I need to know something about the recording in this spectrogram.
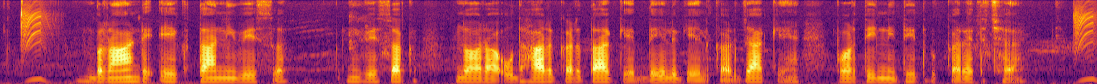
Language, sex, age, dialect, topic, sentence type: Maithili, male, 18-24, Bajjika, banking, statement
